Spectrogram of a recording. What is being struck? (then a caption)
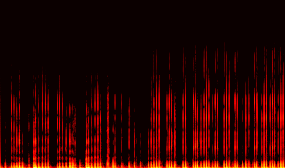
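Thin cardboard trading card rolled over with a spiked metal wheel. A metal spiked pinwheel is rolled across a small, thin cardboard racing trading card held in the fingers. It makes rapid, irregular clicking and scratching in dense bursts, with a deep low rumble under the taps and short pauses between passes.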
